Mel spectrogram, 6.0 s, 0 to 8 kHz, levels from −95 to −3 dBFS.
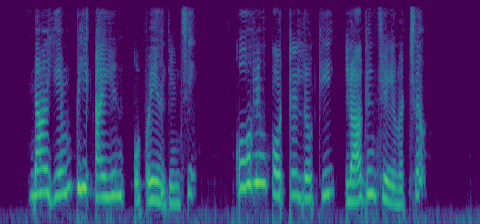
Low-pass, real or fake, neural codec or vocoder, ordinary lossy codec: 7.2 kHz; fake; codec, 16 kHz in and 24 kHz out, 0.6 kbps, FireRedTTS-2 codec; none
